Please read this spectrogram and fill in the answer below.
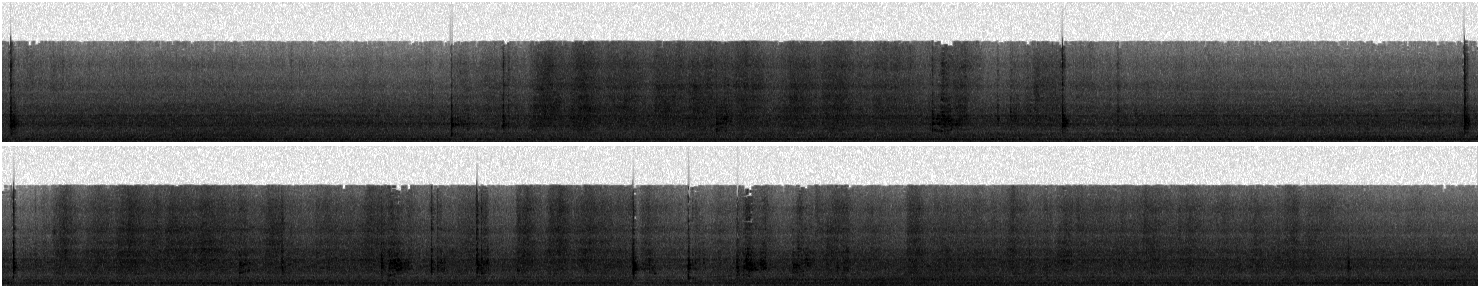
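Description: Steady rush of a gas wok burner under udon noodles cooking in sauce in a carbon-steel wok. Every few seconds a metal ladle or spatula clicks and scrapes against the wok as the noodles are stirred.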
